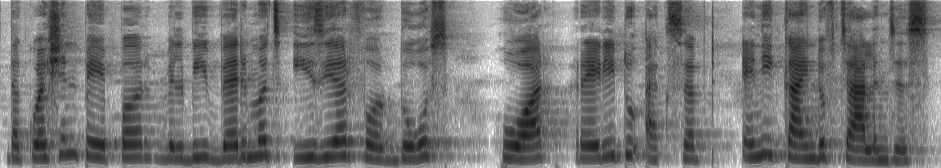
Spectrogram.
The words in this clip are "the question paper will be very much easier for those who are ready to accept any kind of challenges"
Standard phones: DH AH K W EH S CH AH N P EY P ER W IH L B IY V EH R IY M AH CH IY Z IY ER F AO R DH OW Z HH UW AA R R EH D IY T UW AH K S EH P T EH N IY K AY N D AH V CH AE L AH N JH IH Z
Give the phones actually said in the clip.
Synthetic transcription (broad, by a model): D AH K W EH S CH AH N P EY P ER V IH L B IY V EH R IY M AH CH IY Z IY ER F AO R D OW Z HH UW AA R R EH D IY T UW AH K S EH P T EH N IY K AY N D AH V CH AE L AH N JH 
